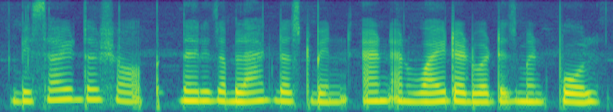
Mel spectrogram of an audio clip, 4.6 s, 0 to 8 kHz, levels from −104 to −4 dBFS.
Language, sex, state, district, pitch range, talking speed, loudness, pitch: English, female, Gujarat, Valsad, 195-210 Hz, 170 wpm, -16 LUFS, 200 Hz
